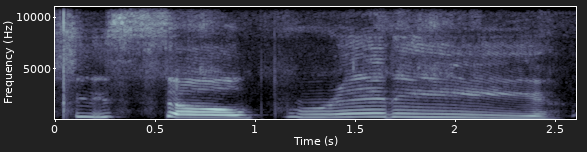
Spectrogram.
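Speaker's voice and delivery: slow, high, adoring coo; gushing. Real, not acted. Gushing over baby photos.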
